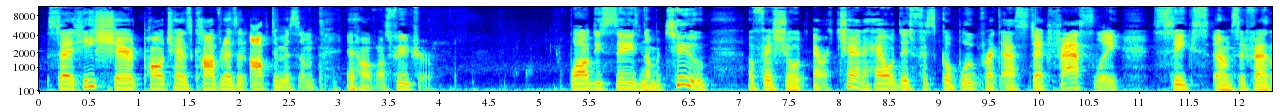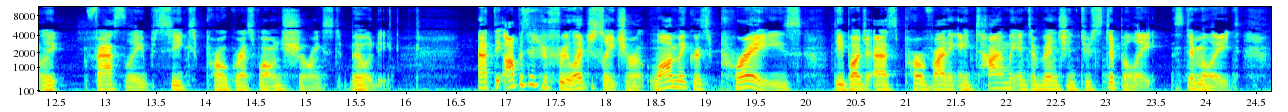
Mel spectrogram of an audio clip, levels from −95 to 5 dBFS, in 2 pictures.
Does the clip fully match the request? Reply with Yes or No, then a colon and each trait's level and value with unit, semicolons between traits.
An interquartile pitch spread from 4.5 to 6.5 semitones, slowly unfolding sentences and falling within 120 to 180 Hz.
No: average, 3.3 semitones; slow, 125 wpm; low, 135 Hz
